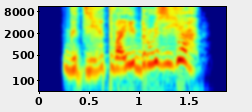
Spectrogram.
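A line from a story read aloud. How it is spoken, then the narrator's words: Angry shout. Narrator (Russian): сердито закричала королева Кникс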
